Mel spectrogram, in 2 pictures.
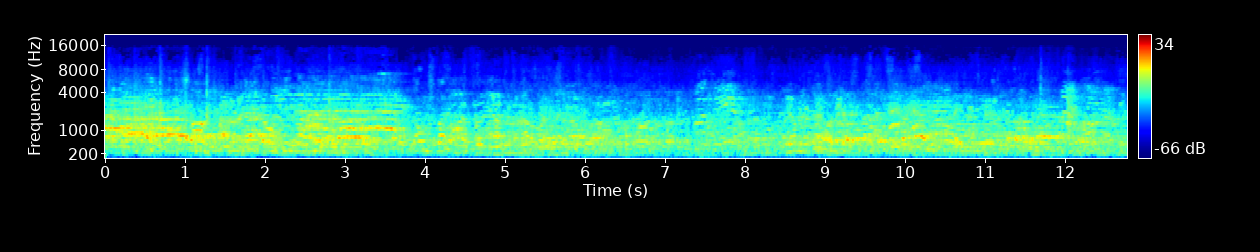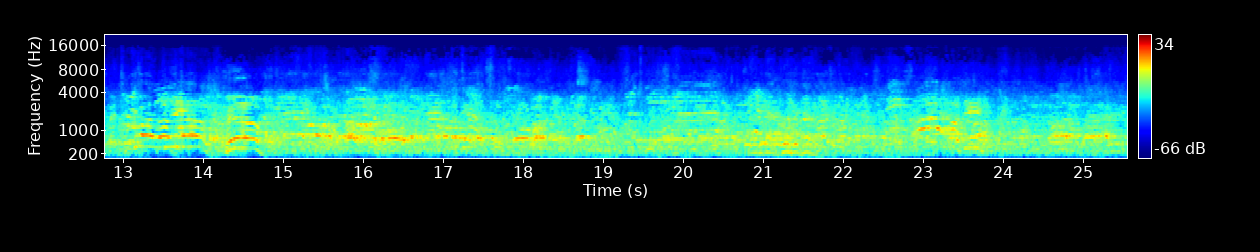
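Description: A crowd of spectators chatters and shouts throughout, echoing in a large hall.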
